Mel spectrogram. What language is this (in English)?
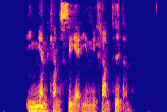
Swedish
